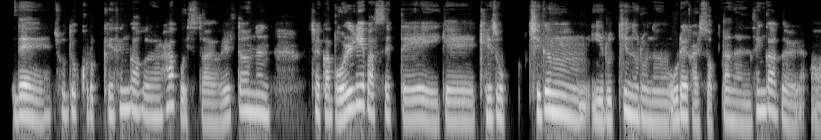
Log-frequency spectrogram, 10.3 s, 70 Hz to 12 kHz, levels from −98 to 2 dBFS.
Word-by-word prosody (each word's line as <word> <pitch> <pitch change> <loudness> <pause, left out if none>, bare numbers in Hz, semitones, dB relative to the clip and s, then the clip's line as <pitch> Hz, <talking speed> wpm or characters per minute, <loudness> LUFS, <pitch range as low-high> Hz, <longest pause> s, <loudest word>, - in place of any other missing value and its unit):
네, 170 -2 +3
저도 190 0 -5
그렇게 165 -1 -5
생각을 195 -5 -1
하고 250 +4 0
있어요. 135 -1 -7
일단은 190 +4 0 0.5
제가 175 -1 0
멀리 215 +12 +6
봤을 190 -4 -1
때 150 - -2 0.2
이게 145 0 -2
계속 160 -1 -1 0.2
'지금 185 -4 +4
이 150 - 0
루틴으로는 150 -3 -1
오래 160 +6 +4
갈 140 -4 -4
수 135 - -4
없다.'는 140 -2 -5
생각을 200 -7 -1
어 - - -7
170 Hz, 275 characters per minute, -22 LUFS, 150-195 Hz, 0.5 s, 멀리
